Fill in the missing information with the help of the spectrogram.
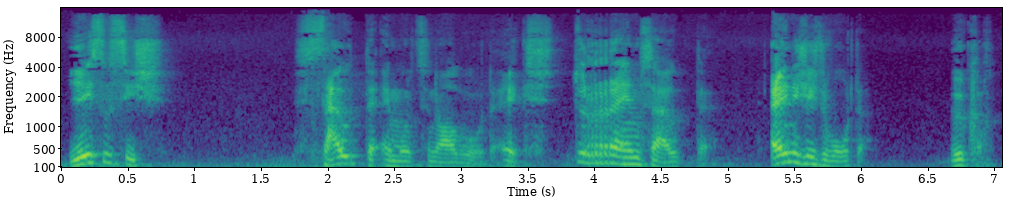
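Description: Lively husky preacher. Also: male voice, medium pitch, a little slow. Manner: animated, often asks "oder?". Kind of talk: sermon.

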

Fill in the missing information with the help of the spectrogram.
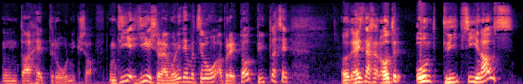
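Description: A man preaching a sermon in an animated way, often checking in with "oder?". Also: a little high, very fast, husky.

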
